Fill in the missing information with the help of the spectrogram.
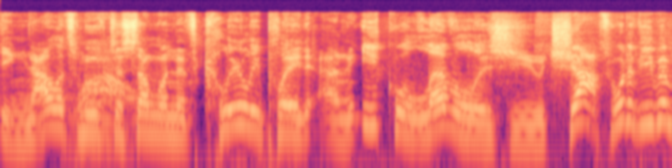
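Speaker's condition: Cleft palate; congenital cleft palate, multiple childhood procedures at Children's Hospital

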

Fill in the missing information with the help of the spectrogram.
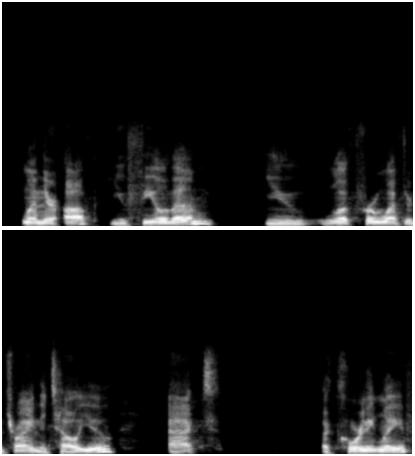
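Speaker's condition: Cleft palate; present since childhood

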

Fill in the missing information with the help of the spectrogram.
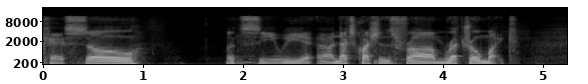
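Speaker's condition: Cleft palate; congenital

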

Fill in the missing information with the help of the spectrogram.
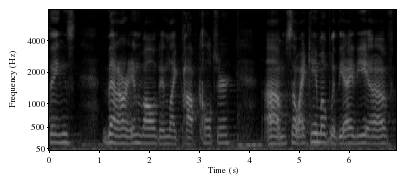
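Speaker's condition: Cerebral palsy; wheelchair user

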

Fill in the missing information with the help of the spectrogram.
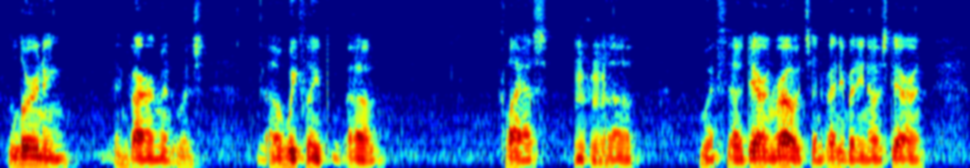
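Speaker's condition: Parkinson's disease; earlier breathing trouble during sleep

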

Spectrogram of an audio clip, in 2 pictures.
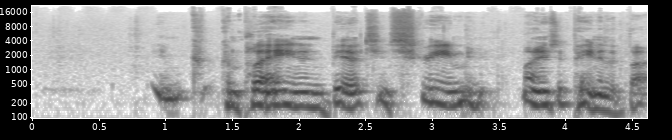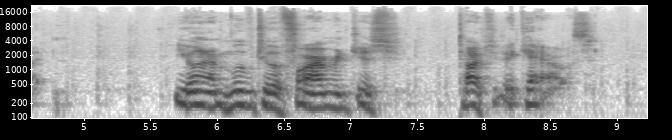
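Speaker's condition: Parkinson's disease; Parkinson's getting in the way a little

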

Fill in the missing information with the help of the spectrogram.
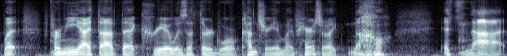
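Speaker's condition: Cleft lip and palate; congenital

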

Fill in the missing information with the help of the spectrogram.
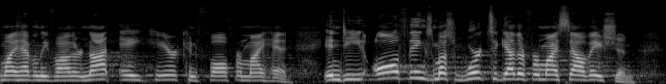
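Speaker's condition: No condition

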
